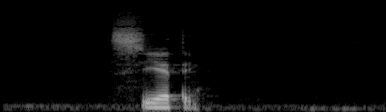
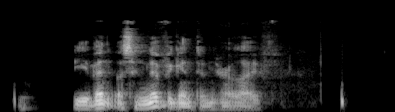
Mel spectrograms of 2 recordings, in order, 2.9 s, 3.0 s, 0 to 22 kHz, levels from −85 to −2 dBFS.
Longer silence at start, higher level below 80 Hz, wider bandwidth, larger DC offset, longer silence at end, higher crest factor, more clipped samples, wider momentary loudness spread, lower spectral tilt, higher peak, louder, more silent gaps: first, 0.85 s vs 0.15 s; second, -68 dBFS vs -56 dBFS; first, 14 kHz vs 11.5 kHz; neither; first, 1.4 s vs 1 s; about the same, 24 dB vs 22 dB; neither; second, 16 LU vs 21 LU; about the same, -5 dB/octave vs -4.5 dB/octave; second, -14 dBFS vs -4 dBFS; second, -34 LUFS vs -24 LUFS; second, none vs 0.35-0.55 s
